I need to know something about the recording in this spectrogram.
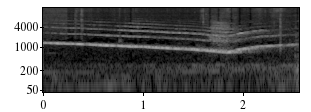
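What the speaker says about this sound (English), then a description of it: "Those darn sirens." An emergency vehicle siren wails in a sweeping rise and fall, fairly faint and distant against quiet background noise, with no talking.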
